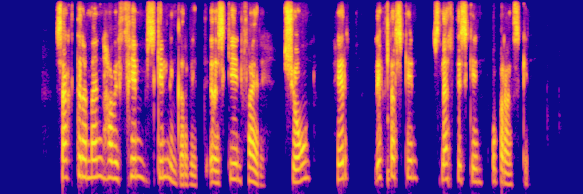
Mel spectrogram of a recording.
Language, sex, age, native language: Icelandic, female, 50-59, Icelandic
